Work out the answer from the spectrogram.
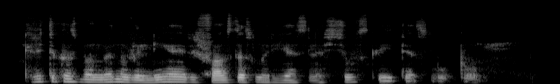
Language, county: Lithuanian, Vilnius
